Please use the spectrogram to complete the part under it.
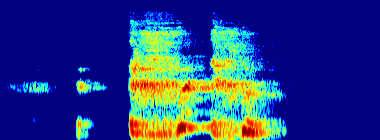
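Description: A few harsh coughs, close by, starting with small throat sounds and building into two strong, raspy bursts before stopping.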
